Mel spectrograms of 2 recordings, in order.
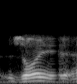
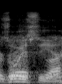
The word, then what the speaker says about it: Zoysia: Is Zoya? How you pronounce it? Zoysia or Zoya? Is that a better Zoysia. – Grass? Zoysia. – Yes.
